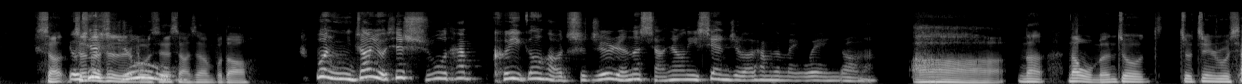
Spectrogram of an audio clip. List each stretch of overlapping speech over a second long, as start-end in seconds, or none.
0.7-1.9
